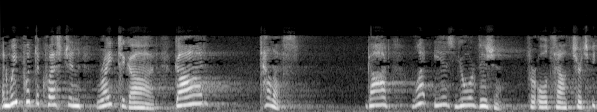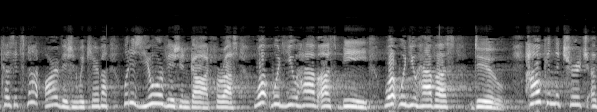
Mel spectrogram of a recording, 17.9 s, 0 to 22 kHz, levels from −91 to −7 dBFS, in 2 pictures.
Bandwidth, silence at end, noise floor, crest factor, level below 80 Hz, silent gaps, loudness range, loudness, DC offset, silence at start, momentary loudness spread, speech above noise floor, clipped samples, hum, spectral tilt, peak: 6.2 kHz; 0 s; -52 dBFS; 14 dB; -56 dBFS; none; 10 LU; -18 LUFS; under 0.1%; 0 s; 12 LU; 35 dB; under 0.1%; none; -6.5 dB/octave; -4 dBFS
